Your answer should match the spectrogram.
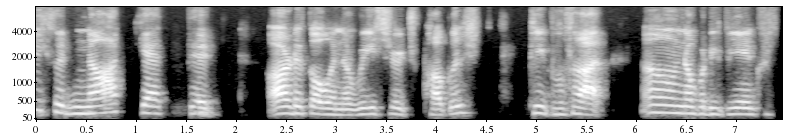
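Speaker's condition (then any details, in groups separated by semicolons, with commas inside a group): Cerebral palsy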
